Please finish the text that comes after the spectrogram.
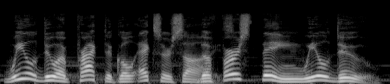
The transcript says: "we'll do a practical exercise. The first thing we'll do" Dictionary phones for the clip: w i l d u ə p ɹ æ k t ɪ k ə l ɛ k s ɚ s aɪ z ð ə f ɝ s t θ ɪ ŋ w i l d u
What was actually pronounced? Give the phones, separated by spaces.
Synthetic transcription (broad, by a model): w i l d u ə p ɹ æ k t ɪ k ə l ɛ k s ɚ s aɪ ð ə f ɝ s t θ ɪ ŋ w i l d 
